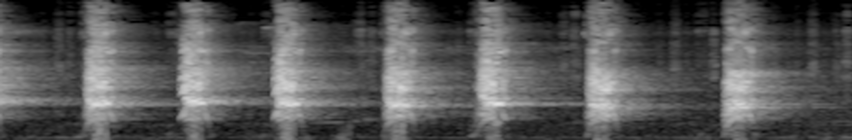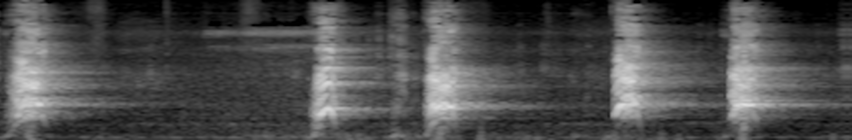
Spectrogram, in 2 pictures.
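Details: Shih Tzu dog giving a run of sharp, bright barks, about fifteen in ten seconds, evenly paced at first, then a short pause before a second burst of quick barks; close and clean.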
